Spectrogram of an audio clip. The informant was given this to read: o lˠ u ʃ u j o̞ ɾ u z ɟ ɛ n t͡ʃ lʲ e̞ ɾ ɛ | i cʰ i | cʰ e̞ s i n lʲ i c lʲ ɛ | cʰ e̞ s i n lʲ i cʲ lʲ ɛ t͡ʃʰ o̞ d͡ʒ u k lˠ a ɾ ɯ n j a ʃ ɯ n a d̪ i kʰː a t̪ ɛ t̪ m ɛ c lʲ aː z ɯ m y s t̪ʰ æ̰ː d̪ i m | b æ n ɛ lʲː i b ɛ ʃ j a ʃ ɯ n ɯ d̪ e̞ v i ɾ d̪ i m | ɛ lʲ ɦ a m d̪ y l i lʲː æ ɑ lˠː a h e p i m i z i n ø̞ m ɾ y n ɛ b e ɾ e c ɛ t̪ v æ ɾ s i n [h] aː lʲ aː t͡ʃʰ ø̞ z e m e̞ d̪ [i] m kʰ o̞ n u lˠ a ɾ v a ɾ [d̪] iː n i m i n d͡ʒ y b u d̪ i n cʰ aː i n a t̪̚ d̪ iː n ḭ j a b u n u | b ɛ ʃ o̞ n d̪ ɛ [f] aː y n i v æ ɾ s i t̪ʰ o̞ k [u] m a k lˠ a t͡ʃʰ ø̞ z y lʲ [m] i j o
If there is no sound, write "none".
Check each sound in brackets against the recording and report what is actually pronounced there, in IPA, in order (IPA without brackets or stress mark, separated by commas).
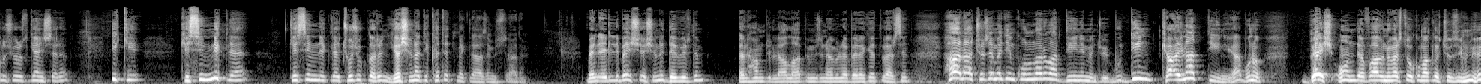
h, iː, d̪, f, u, m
